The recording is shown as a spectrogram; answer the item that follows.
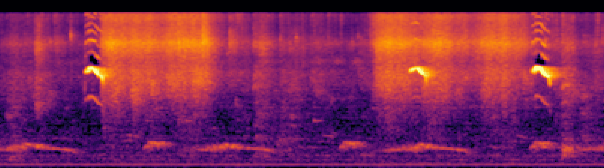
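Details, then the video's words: Javan white-eye in the wild, kept as a lure for provoking other birds: sharp high falling notes, one near the start and two near the end, over repeated low soft whistles, a constant hum and patches of hiss. "Opior jawa buka paruh ngalas Untuk pancingan"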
